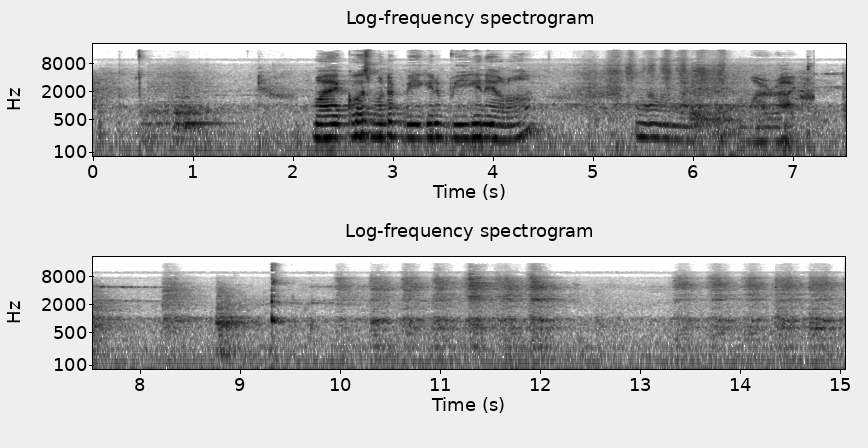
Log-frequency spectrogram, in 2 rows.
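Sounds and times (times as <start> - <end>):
low steady hum: 0.0 - 7.6.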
